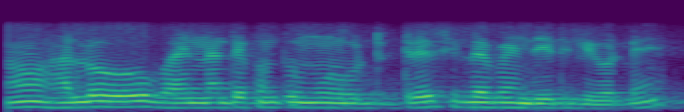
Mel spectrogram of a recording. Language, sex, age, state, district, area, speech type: Odia, male, 18-30, Odisha, Rayagada, urban, conversation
